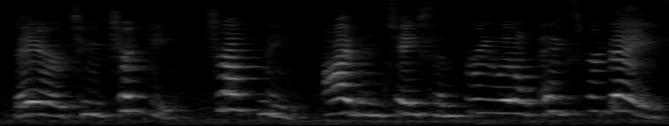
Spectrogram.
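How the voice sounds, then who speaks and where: Putting on a character voice, a woman talks in a high pitch at a moderate pace. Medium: read story. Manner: smooth, ingratiating.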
